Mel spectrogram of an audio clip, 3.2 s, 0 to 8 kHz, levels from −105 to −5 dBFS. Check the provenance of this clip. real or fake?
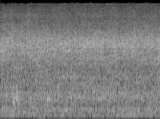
fake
